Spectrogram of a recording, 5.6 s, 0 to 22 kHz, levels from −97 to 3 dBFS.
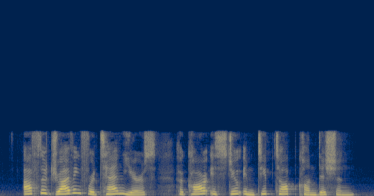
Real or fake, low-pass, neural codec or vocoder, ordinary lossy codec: fake; 7.2 kHz; codec, 16 kHz, 8 kbps, FunCodec, trained on LibriTTS, 25 frames a second; MP3, 64 kbps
